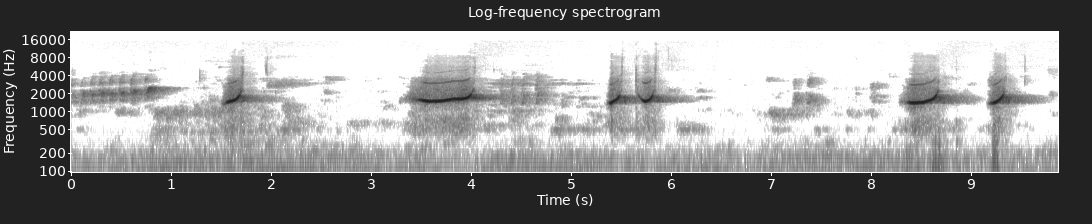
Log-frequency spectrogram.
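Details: Actively singing spotted bulbul giving short, rising whistled phrases, spaced irregularly and sometimes paired, with softer chattering notes at the start and a steady low background hum.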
